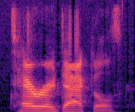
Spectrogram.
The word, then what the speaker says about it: Pterodactyls: Pterodactyls. The P is silent, like your screams.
